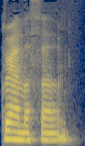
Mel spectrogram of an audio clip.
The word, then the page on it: gramophone: American English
